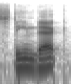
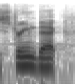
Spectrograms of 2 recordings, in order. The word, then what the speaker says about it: Stream Deck: in my first video I pronounced it as Steam deck several times and got it wrong but it's a stream deck a star-filled themed stream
